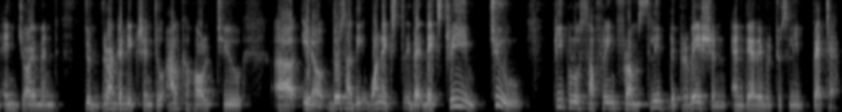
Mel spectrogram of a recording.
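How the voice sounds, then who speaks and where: A man in his fifties from India talks as a Vedanta teacher in an interview over a video call. He speaks hesitantly, with many fillers and restarts, in a voice of middle pitch. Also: a little mellow.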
